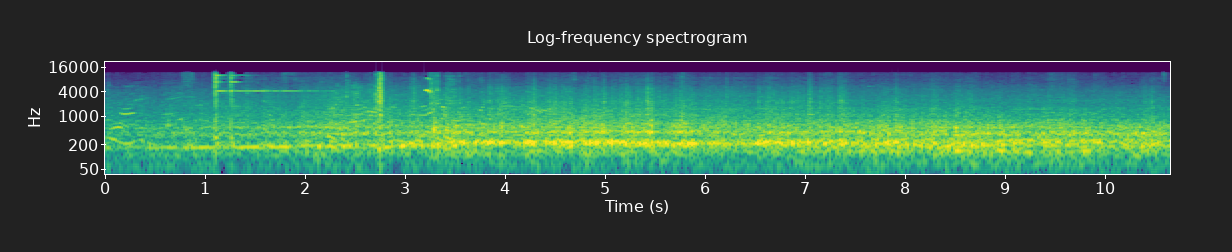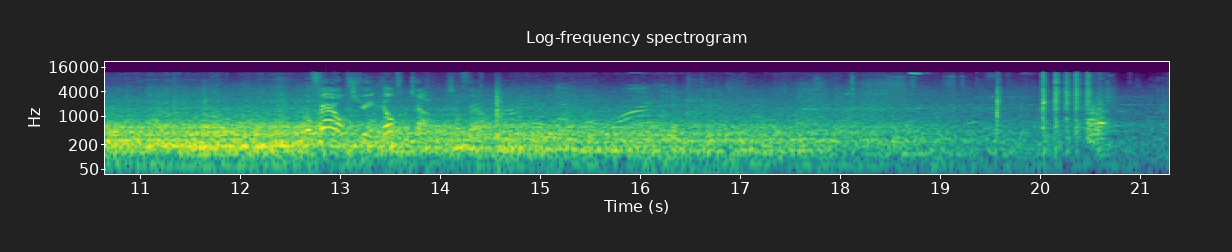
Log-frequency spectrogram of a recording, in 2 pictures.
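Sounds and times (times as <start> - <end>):
faint voices: 0.0 - 21.2
old cable car rumbling along Powell Street in San Francisco: 0.0 - 21.2
rattling clattering cable car wheels: 0.2 - 21.2
sharp metallic clanks: 1.1 - 3.4.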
